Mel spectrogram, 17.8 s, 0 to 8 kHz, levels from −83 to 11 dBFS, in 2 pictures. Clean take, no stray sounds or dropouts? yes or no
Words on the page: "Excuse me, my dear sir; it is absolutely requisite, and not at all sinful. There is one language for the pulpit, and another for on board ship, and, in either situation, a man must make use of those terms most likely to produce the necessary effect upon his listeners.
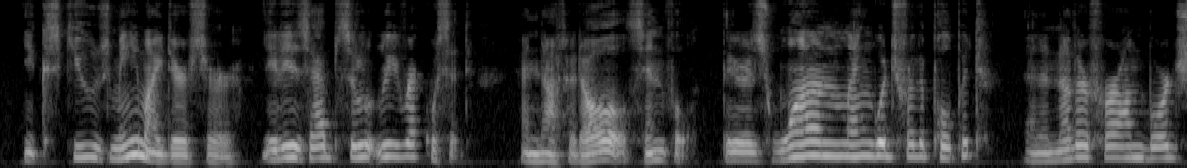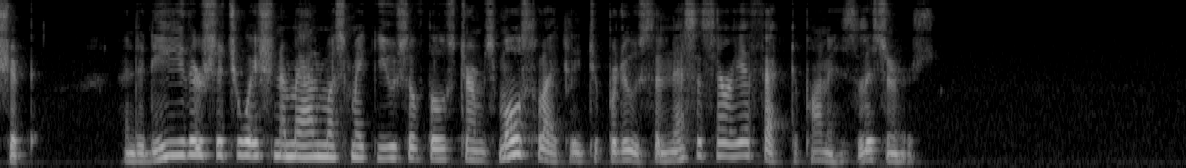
yes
